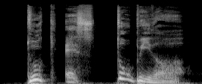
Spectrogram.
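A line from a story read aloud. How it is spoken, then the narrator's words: Wizard growling. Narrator (Spanish): gruñó el mago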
